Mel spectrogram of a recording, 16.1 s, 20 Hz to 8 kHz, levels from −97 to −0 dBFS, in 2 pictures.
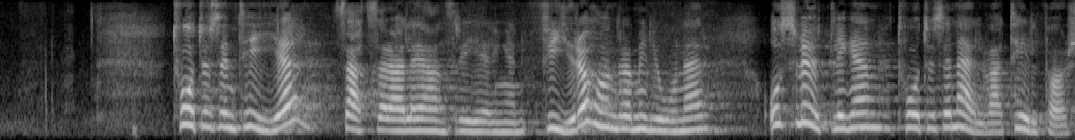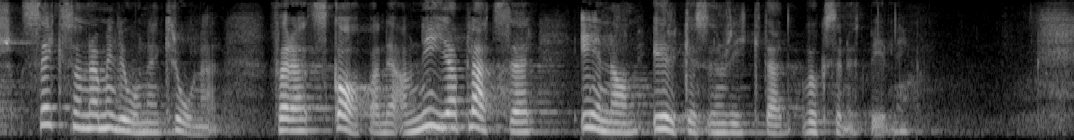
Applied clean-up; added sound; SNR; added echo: none; none; none; none.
